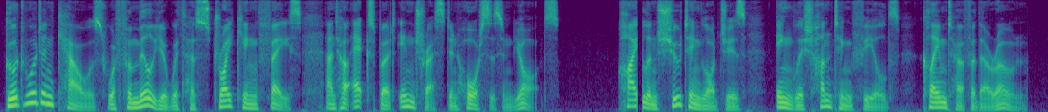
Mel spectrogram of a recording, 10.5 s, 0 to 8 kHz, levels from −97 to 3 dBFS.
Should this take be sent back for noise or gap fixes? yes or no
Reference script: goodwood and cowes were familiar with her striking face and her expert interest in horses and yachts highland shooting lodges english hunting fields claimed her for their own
yes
